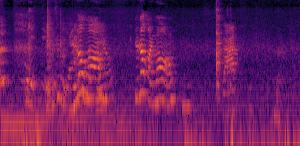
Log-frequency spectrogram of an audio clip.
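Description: Children's voices: three short, high-pitched, wordless exclamations. A couple of sharp clicks of a spatula against a steel mixing bowl come near the start.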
